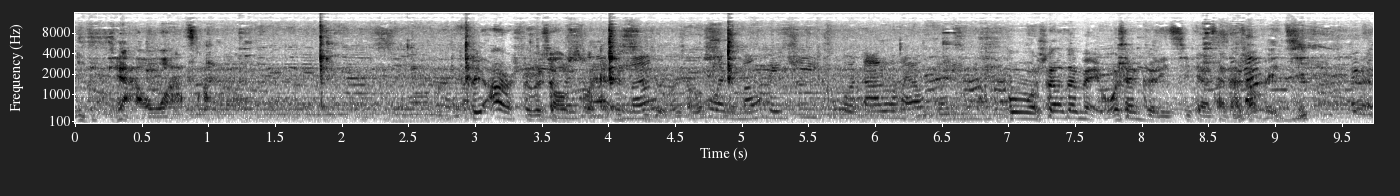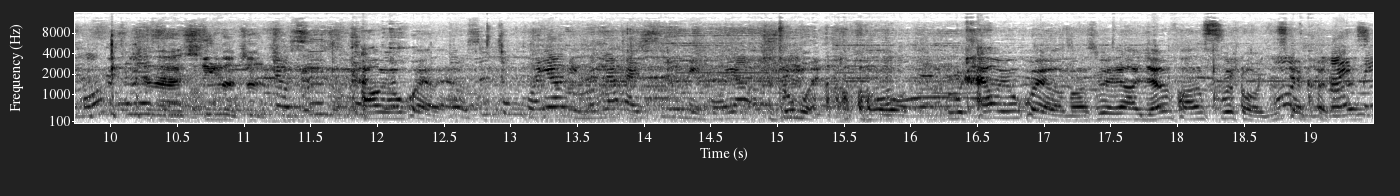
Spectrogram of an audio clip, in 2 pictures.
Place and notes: Hartford Rd, New Britain, CT 06053美国 - Korean Restaurant
This is recorded from a Korean restaurant in Hartford, CT, USA. There are some Chinese students having dinner here. They are discussing about their vacation plan and college situation while enjoying their food. This is recorded by iPhone 12. The sound of students is very cleared.
Connecticut, United States, 8 January 2022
